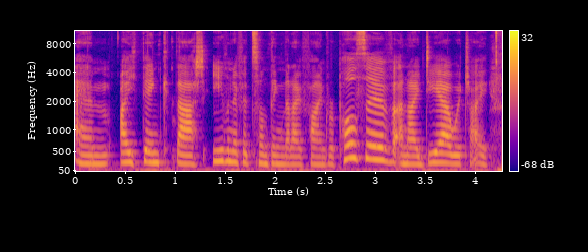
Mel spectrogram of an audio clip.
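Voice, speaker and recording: In a very clean recording with a silent background, a woman with a Dublin accent speaks at a fairly quick pace with ordinary pitch variation. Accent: Irish (Dublin). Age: 20s. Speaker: podcaster. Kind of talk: solo monologue. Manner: hesitant, many fillers.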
